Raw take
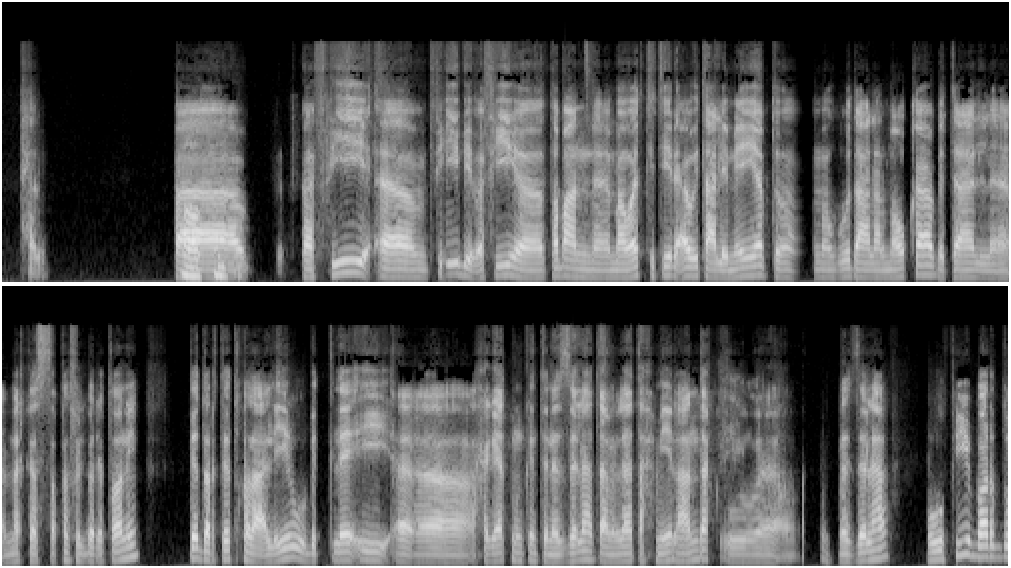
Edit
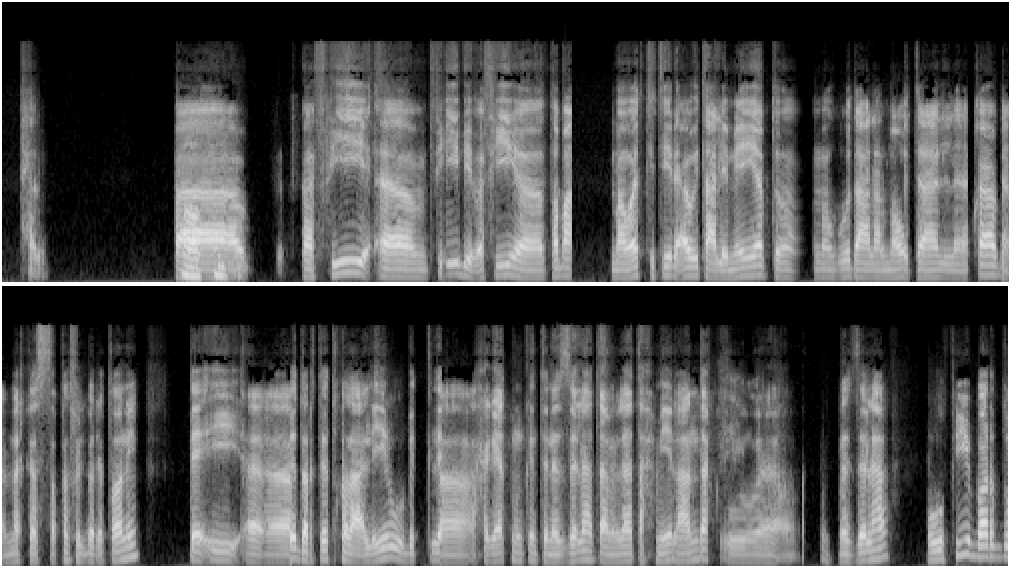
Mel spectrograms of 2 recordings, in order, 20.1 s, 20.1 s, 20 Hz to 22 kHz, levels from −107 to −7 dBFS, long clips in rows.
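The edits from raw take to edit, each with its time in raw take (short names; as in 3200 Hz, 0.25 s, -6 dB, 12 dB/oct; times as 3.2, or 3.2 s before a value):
5.69–6.1 room tone
9.02–9.38 move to 10.01
13.47–14.45 move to 11.97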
